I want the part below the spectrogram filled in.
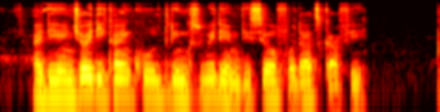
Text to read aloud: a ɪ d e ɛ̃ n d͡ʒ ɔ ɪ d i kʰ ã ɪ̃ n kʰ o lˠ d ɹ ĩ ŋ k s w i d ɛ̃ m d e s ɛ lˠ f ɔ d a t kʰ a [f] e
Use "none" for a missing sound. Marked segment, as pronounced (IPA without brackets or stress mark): f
